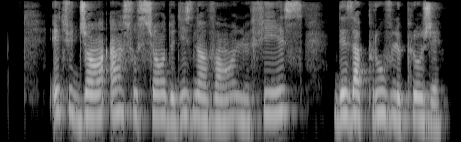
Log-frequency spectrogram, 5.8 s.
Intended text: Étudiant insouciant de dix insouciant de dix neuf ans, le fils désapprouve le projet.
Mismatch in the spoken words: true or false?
true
